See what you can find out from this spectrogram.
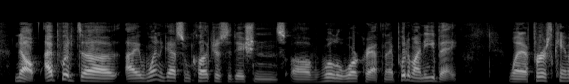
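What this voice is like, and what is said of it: Usual voice. Nothing is said of it.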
